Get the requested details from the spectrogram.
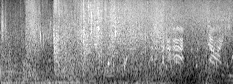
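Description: Water gushes and splashes.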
